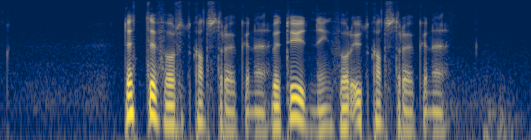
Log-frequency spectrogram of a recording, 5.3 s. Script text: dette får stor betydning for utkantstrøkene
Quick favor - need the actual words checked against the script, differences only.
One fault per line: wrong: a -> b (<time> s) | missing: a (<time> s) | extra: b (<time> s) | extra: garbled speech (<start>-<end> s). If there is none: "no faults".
wrong: stor -> utkantstrøkene (1.8 s)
